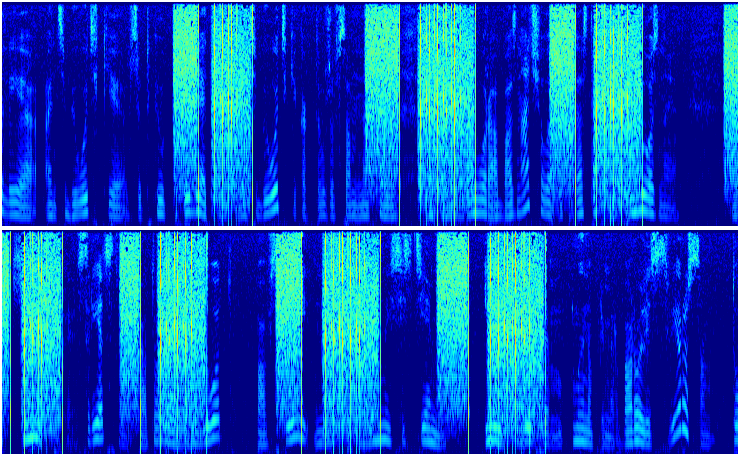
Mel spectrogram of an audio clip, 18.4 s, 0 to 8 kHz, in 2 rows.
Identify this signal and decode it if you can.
Pulse dialling, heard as a rotary dial, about 10 pulses a second, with speech in Russian. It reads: 3 5 4 3 4 5 5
